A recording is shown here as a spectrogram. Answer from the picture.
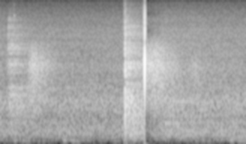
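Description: Carom billiard balls struck on a three-cushion table: a knock, then a sharp click of balls colliding about a second and a half in, the loudest sound.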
